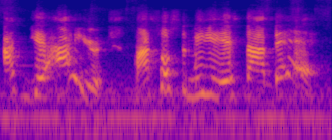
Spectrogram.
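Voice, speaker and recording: A middle-aged woman in a heated phone conversation about parenting matters speaks briskly in a high, sing-song voice that sounds pushed and bright. She's blunt, emphatic, and profane, repeating herself often, and the call audio is muffled.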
